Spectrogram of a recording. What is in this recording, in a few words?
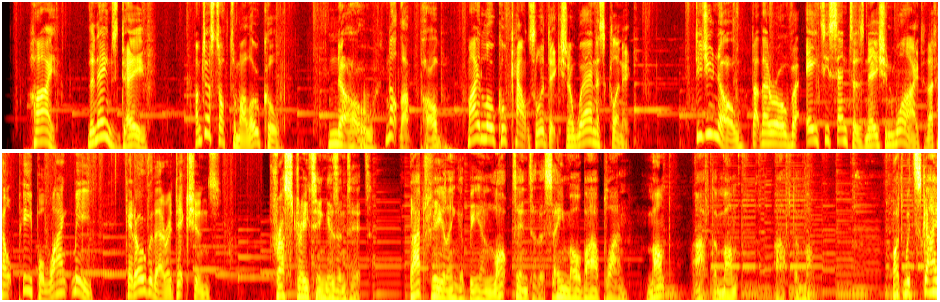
Commercial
